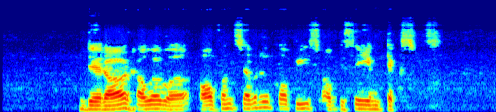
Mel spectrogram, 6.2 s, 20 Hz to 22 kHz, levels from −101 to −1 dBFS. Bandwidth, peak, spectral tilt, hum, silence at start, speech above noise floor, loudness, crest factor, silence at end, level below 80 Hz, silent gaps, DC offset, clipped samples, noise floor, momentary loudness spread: 9.4 kHz; -4 dBFS; -6 dB/octave; none; 1 s; 51 dB; -19 LUFS; 18 dB; 0.75 s; -68 dBFS; none; under 0.1%; under 0.1%; -70 dBFS; 14 LU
